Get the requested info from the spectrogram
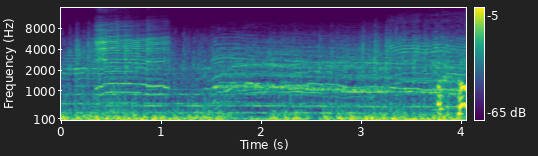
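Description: A cartoon character's high voice crying in one long, wavering wail over background music.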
